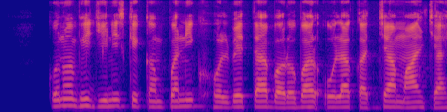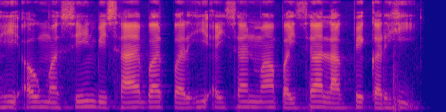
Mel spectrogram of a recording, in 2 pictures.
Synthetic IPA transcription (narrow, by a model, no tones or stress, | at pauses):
konõbʱid͡ʒiːnɪskekə̃mpənikʰoːlbet̪abəɾoːbəɾoːlakɐtːt͡ʃamaːlt͡ʃaːɦiʔɐuməsiːnbɪsaːjebəɾpəɾɦiʔɐɪsənmãpəɪsalaːɡ̚pekəɾɦiː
